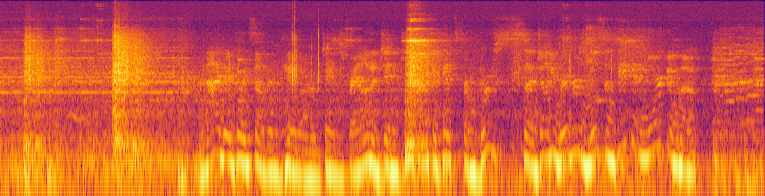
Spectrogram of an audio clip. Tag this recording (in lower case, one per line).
speech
